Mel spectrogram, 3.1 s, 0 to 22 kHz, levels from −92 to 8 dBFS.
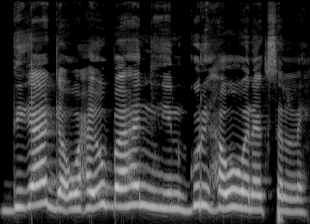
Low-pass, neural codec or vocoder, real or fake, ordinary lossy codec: none; none; real; none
